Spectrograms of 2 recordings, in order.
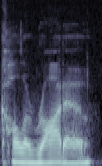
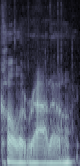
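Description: First: The 'ra' vowel sounds like the one in odd. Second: The 'ra' vowel sounds like the one in rad. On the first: The speaker calls it wrong. "It is not Colorado. not an odd state" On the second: The speaker calls it right. "it is pronounced Colorado. It's a rad state"

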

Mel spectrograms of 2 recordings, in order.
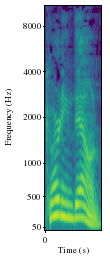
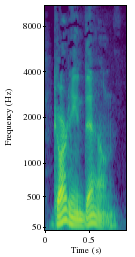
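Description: First: It is said in a cheerful, chipper tone. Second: It is said in a serious, unchipper tone. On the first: The speaker seems happy about it. The speaker calls it wrong. "Nolanbot's a little chipper when he says Guardian down" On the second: The situation feels grave. The speaker calls it right. "there was something like really nostalgic hearing him say"

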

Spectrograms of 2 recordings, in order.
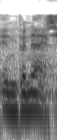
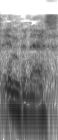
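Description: First: The stress is on the last part. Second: The stress is on the first part. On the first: The speaker calls it right. "the stress often lies on the second less familiar element" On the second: The speaker calls it wrong. "places called Inverness in America and Canada"

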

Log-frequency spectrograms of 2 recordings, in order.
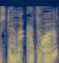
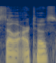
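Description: First: The name is pronounced in an odd way. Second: The name is pronounced in a normal way. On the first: "she just said it weird" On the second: "I'm going to not say it weird anymore"

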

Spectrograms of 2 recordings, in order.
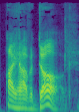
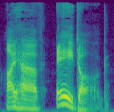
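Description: First: The word 'dog' is stressed. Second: The word 'a' is stressed.

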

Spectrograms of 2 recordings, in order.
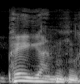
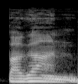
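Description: First: The name is said the English way. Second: The name is said the Spanish way.

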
